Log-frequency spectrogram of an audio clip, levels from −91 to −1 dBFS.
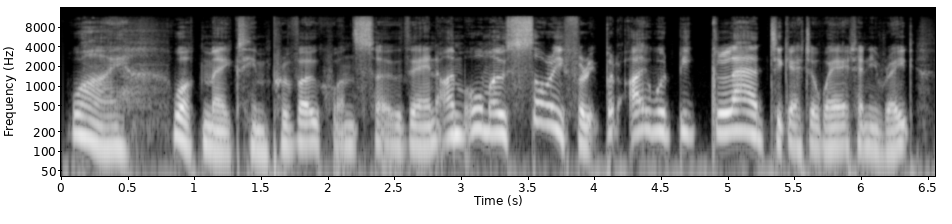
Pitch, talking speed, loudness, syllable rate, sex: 150 Hz, 210 wpm, -19 LUFS, 5.5 syllables/s, male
